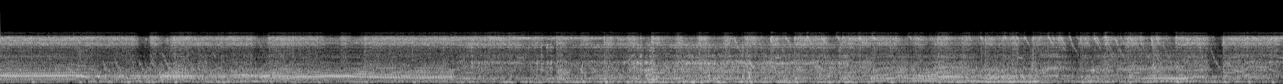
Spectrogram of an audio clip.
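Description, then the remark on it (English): Loud, continuous roar of trophy truck engines revving hard in a Score International off-road race at San Felipe, heading toward El Diablo Dry Lake Bed at race mile 54, the pitch rising and wavering as they race along, filling the whole stretch without any talking. “Kizar is still holding on to the lead as the trophy trucks head towards El Diablo Dry Lake Bed at race mile 54.”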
